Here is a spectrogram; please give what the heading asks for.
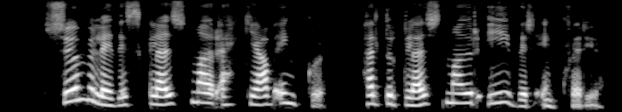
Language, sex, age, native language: Icelandic, female, 30-39, Icelandic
